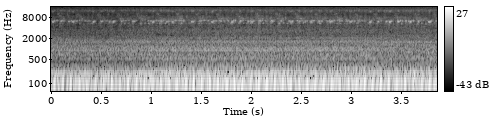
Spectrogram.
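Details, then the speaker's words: Neglected 2002 Lexus SC430, misfiring with codes: idle pulses unevenly and engine shakes under a constant high squeal, possibly from a slipping accessory belt; misfire. "so the hood has been released there goes yeah you can see that shake that is not heavy shaking"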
